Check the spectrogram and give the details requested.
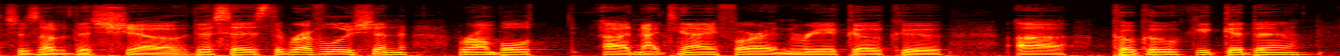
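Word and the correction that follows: Kokugikan: I always mess up pronouncing it. It's at Sumo Hall. Sorry. – I can't believe people just don't say Sumo Hall. It's the only way I'll ever refer to it. – Kokugigen. There we go.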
